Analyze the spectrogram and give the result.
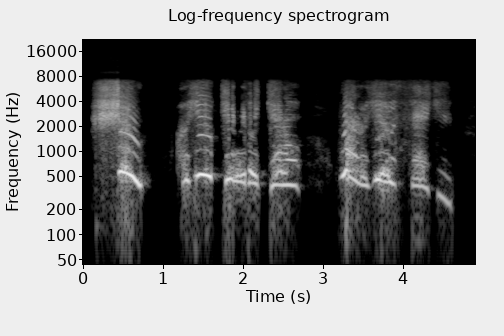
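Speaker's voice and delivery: very high, shrill, screechy shouting. Describing a man whose voice rose when he screamed, the speaker imitates a high-pitched scream. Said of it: "his voice would just go high pitched".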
